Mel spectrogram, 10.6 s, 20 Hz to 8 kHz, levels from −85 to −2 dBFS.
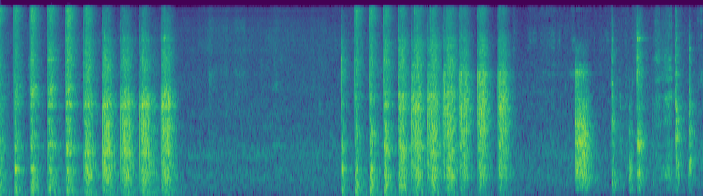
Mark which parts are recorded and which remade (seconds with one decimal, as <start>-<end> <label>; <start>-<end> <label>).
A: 0.0-2.3 recorded; 2.3-4.9 remade; 4.9-10.6 recorded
